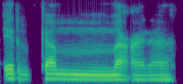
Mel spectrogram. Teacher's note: Ya, masuknya huruf ba ke mim.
